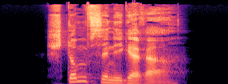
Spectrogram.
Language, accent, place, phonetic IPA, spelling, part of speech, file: German, Germany, Berlin, [ˈʃtʊmp͡fˌzɪnɪɡəʁɐ], stumpfsinnigerer, adjective, De-stumpfsinnigerer.ogg
- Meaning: inflection of stumpfsinnig: 1. strong/mixed nominative masculine singular comparative degree 2. strong genitive/dative feminine singular comparative degree 3. strong genitive plural comparative degree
